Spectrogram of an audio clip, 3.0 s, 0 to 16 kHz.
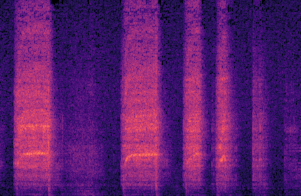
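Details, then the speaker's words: Pentax SF1n 35mm film SLR with 35-80mm Pentax-F lens focusing on a distant subject: short whirring focus bursts, a high chirp beep at focus lock, then a quick shutter snap; normal autofocus and shutter cycle. "Okay. Okay, we heard it beep. That beep is a feature that you can turn off, and I'm going to do that just for the rest of our demonstrations."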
